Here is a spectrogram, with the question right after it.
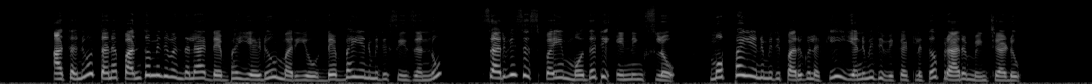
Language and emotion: Telugu, neutral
